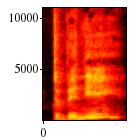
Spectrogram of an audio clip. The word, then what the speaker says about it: d'Aubigny: So if you want to know, it's a French name, obviously. It's d'Aubigny.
